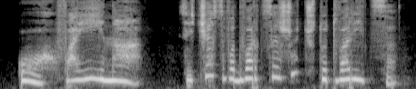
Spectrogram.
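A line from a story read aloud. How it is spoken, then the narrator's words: Dropping to whisper. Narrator (Russian): перешла на шепот Рута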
